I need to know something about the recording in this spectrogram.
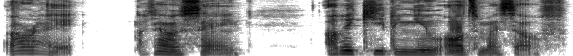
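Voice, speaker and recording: A man's voice: mid-range voice, huge pitch swings, measured pace, vocal fry, breathy edge, dry recording, studio quality, heavily acted. A man playing a lovesick, possessive yet awkwardly doting kidnapper in an intimate roleplay audio drama, talking straight to the listener with rambling reassurance. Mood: lovestruck, rambling.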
